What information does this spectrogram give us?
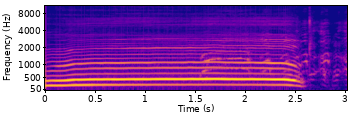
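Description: A person imitates a cow's moo with one long, loud, steady low tone held for about two and a half seconds. The tone then drops sharply in pitch and cuts off, followed by a few brief faint sounds.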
